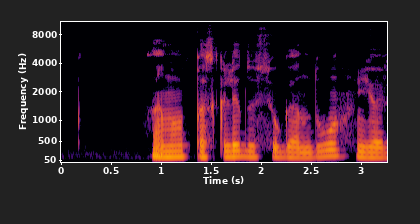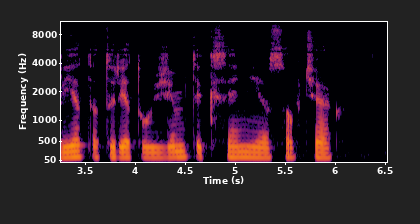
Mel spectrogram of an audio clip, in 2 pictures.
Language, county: Lithuanian, Vilnius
